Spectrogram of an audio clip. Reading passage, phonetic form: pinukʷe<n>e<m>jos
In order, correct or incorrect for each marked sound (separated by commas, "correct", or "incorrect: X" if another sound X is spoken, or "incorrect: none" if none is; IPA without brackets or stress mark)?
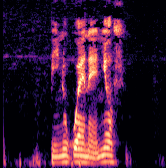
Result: correct, incorrect: n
